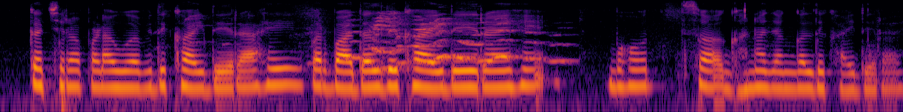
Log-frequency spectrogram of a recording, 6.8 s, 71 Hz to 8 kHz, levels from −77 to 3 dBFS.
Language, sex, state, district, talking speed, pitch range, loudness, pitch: Hindi, female, Bihar, Muzaffarpur, 195 wpm, 190-215 Hz, -22 LUFS, 205 Hz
